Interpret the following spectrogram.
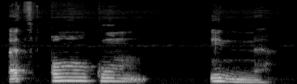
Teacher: Cara membacanya yakni dengan membunyikan secara jelas bunyi atau suara mim sukun dan huruf alif tanpa disertai dengan dengung. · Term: ilhar syafawi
